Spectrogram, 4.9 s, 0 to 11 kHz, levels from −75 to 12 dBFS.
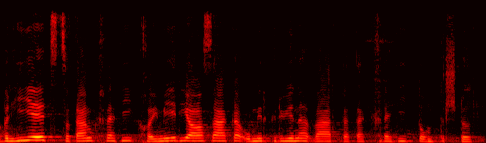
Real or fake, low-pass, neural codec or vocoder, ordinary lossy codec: real; 9.9 kHz; none; none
